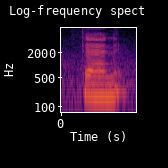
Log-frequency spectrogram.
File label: "daane", Nukuoro; Nukuoro Talking Dictionary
